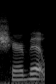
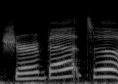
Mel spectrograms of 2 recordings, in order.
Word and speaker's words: sherbet: while we check that sure bet versus sure B uh words sherbet comes from lack and R in the second syllable the sherbet spelling has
